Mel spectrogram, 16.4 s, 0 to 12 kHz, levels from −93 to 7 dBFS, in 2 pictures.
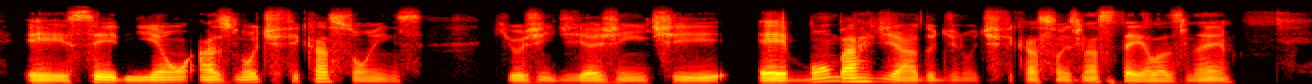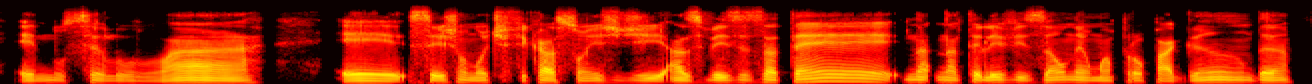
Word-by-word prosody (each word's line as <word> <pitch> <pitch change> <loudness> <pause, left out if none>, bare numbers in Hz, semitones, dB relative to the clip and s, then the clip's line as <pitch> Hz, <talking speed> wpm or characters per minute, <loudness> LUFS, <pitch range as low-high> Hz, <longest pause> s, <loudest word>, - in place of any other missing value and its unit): eh, 85 -2 +2
seriam 100 0 +2
as 95 -1 +2
notificações, 100 - -2 0.4
que - - -8
hoje 90 +1 0
em 90 - -10
dia 90 0 -1
a - - +1
gente 90 0 -1 0.2
é 90 -1 +7
bombardeado 120 - 0
de 90 +2 -12
notificações 90 0 -2
nas - - -1
telas, 75 -1 0
né. 85 +2 -3 0.7
Eh, 80 - +1
no 85 +1 -9
celular, 85 +2 0 0.5
eh, 80 -1 +3
sejam 90 +3 +1
notificações 85 -1 +1
de 85 -1 0
às 90 -2 +2
vezes 95 +1 -2
até 125 +4 +3
na 100 0 -2
na 95 -2 -3
televisão, 95 0 -1
né, 95 -1 -1
uma 90 -1 -4
propaganda. 95 0 -2
90 Hz, 120 wpm, -26 LUFS, 85-95 Hz, 0.7 s, é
